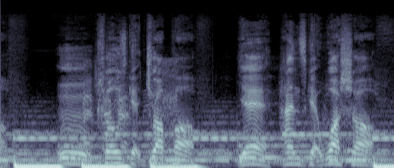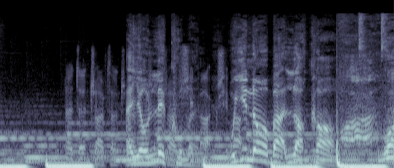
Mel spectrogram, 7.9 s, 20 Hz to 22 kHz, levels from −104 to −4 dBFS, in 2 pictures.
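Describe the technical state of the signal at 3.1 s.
At 3.14 s there is a repeated buffer. New audio did not reach the output in time, so the device played its last block a second time. That block is only about 1.33 ms long, which fits a 64-sample buffer. The piece sounds twice, with a hard join where the repeat begins. At this tiny size it is heard as a click or brief buzz, not a stutter. Essentially no audio is lost.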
